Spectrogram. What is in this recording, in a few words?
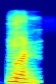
"muon", Indian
